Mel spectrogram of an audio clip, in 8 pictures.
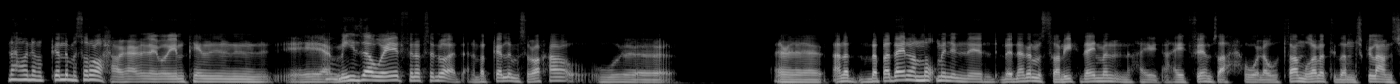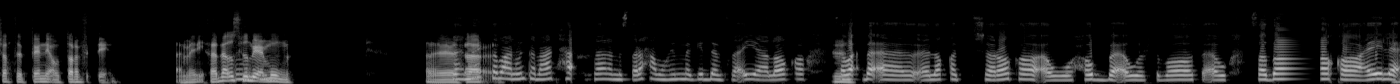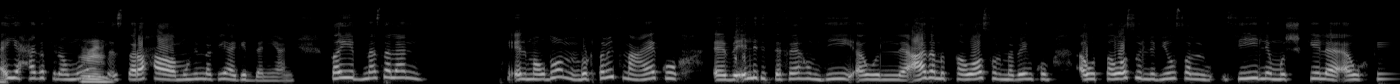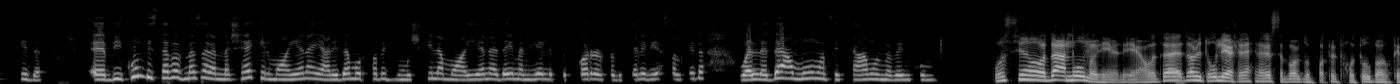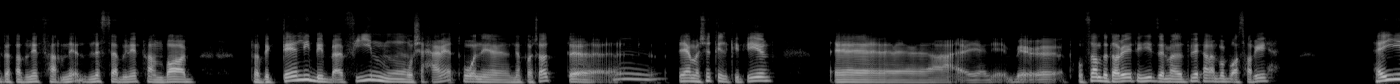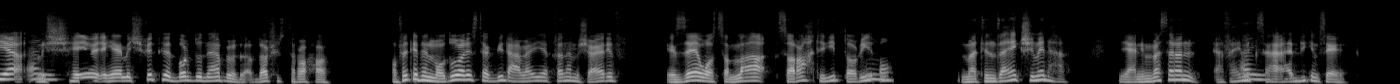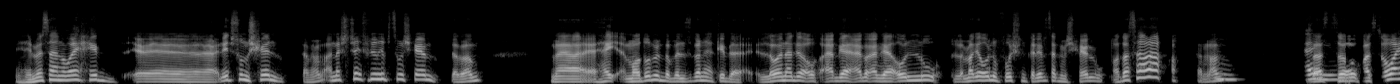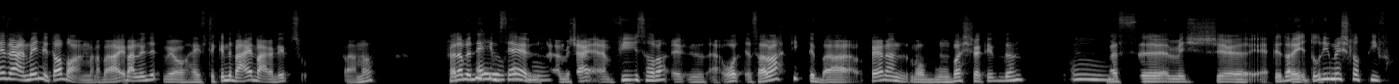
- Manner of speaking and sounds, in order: tapping; distorted speech; unintelligible speech; other background noise
- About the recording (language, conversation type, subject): Arabic, advice, إزاي أعبّر بوضوح عن احتياجاتي من غير ما أضرّ علاقتي بالناس؟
